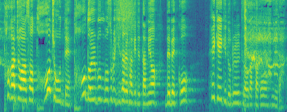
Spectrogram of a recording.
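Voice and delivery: news anchor. Acted. Parody news read.

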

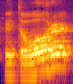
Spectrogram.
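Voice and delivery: "with the water" sliding by like a snake over a wall; smoothly gliding pronunciation. Shown as a demonstration. Teacher showing natural flow, gliding "with the water". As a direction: slur "with the" smoothly into a stressed "water". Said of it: "구렁이 담 넘어가듯이".

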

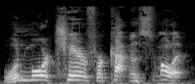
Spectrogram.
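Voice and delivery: rally the crew with a shout; ringing call to cheer the captain; rousing cry. Acted.

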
